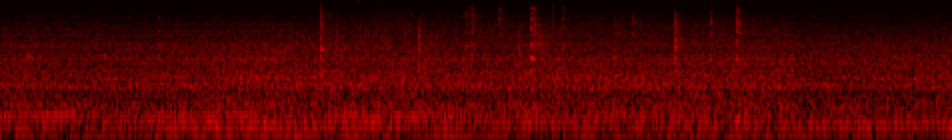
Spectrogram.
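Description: Steady low mechanical hum and hiss from a standing train, typical of its ventilation equipment running, with a few faint clicks in the middle.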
